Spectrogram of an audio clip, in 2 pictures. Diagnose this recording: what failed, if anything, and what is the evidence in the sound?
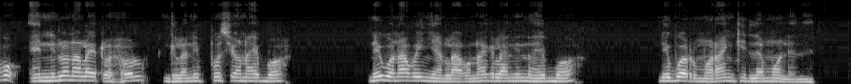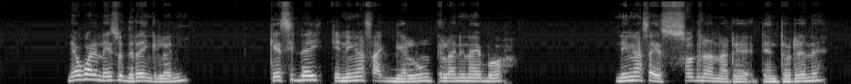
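A thin, steady 100 Hz buzz with many harmonics sits well below the speech throughout. This is DECT cordless phone buzz: 10 ms radio bursts rectified in the analogue wiring.

Throughout, the speech sounds hoarse and slightly robotic. This is Opus voice compression at the codec stage, in hybrid mode, with coarse excitation coding that fits a bitrate near 16 kbps.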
